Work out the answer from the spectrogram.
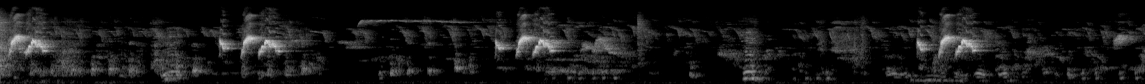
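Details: Burmese red-whiskered bulbul from Dan Singkhon, Thailand, repeats a loud, bright, warbled phrase of rolling, up-and-down whistled notes about every two to three seconds, five times. Softer chatter fills the gaps.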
